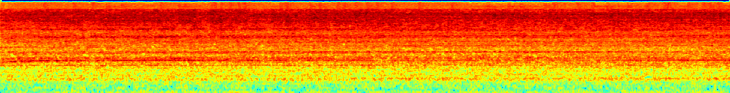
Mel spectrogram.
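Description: A Wonder Wand heat tool blows steady air over wet paint, a constant loud rushing hiss with no break, close and alone.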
